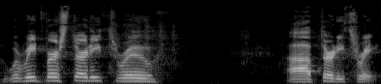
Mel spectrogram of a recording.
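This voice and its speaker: A man teaching a Bible passage as a pastor, animated and posing fill-in-the-blank questions to his listeners. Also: on the high side, takes it slowly. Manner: animated, asks the audience to fill in words. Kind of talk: expository sermon with audience questions.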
